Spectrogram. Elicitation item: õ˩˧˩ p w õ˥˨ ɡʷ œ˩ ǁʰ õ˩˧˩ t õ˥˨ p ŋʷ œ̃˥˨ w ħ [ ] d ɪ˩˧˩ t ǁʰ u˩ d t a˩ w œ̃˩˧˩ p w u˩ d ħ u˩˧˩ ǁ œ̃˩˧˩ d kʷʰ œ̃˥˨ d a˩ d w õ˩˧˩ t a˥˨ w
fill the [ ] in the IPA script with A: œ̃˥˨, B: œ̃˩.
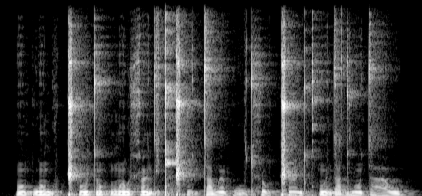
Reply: A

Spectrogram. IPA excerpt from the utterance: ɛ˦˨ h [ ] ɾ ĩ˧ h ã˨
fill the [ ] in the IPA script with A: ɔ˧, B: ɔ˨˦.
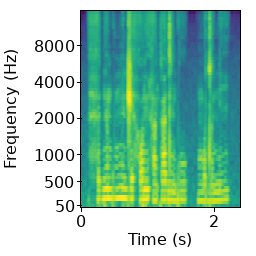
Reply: B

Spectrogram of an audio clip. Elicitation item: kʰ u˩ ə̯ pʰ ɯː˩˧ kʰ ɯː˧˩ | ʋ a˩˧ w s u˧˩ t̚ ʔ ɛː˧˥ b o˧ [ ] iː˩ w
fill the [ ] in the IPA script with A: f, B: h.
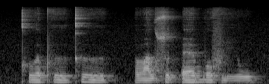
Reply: A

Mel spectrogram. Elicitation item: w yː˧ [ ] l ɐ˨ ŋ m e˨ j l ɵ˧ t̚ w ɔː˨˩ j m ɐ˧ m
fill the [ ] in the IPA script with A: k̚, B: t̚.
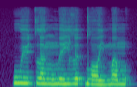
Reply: B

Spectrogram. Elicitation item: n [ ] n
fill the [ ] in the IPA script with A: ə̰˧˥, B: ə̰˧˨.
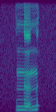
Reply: A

